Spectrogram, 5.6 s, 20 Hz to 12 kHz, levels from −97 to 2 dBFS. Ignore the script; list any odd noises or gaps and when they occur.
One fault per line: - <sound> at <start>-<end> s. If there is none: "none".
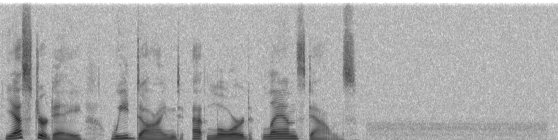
none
